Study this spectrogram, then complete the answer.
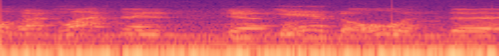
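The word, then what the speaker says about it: Yandle: We saw it a couple of times last night at Yandel, and it's perfect because his name rhymes with handle, and he was having all kinds of trouble handling the puck here tonight.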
